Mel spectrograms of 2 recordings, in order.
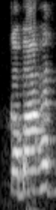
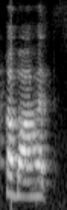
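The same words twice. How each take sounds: First: قباحت with plain front k, kabaahat; wrong pronunciation. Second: قباحت slowly with deep q, qabaahat; correct pronunciation. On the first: Teacher warning not to use kaf, قباحت as kabaahat. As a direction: say قباحت with ordinary k, punched. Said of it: "قباحت نہیں کہنا ہے". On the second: Teacher giving the right form, قباحت with throaty q. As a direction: start قباحت from the back of the throat. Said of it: "یہ ہے قباحت". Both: Shown as a demonstration.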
